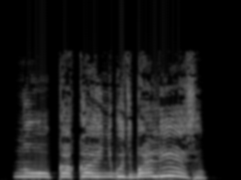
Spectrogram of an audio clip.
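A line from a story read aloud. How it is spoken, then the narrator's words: Shout. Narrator (Russian): крикнула Майки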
